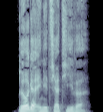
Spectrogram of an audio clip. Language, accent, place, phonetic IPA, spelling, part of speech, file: German, Germany, Berlin, [ˈbʏʁɡɐʔinit͡si̯aˌtiːvə], Bürgerinitiative, noun, De-Bürgerinitiative.ogg
- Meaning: citizen action group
